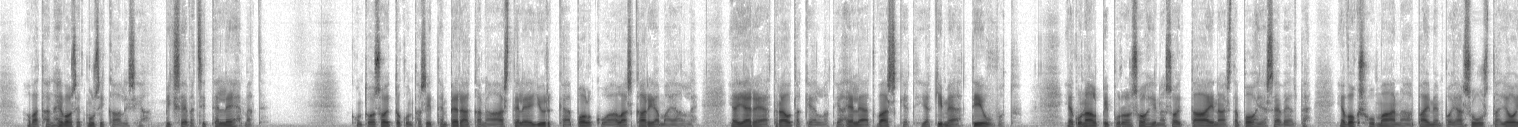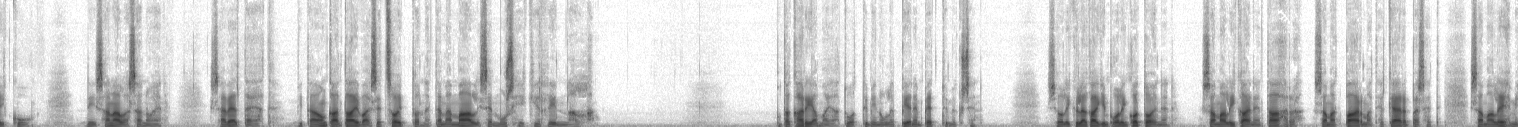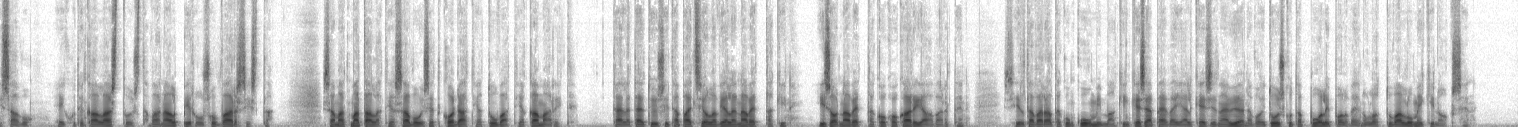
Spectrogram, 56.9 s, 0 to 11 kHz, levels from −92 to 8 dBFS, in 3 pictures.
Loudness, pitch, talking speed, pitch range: -21 LUFS, 85 Hz, 115 wpm, 80-95 Hz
